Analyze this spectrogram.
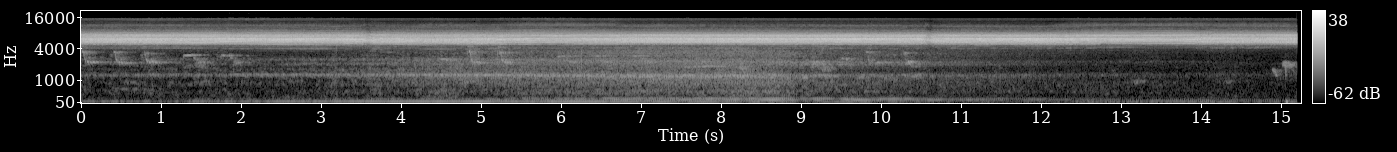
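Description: Crickets keep up a sharp, high, steady trill that runs without a break.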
